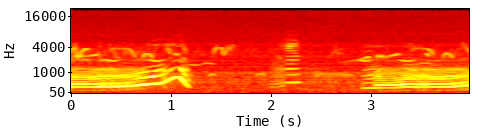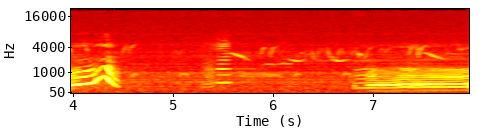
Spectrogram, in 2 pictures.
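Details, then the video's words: In Addo Elephant National Park, spotted hyenas give long rising whoops that sweep up sharply at the end, repeated every few seconds; these contact calls possibly signalled the clan to move on, and they then headed toward water. "Hyenas make contact calls for a number of reasons and in this instance it could have been to indicate to the clan that it was time to move on."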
